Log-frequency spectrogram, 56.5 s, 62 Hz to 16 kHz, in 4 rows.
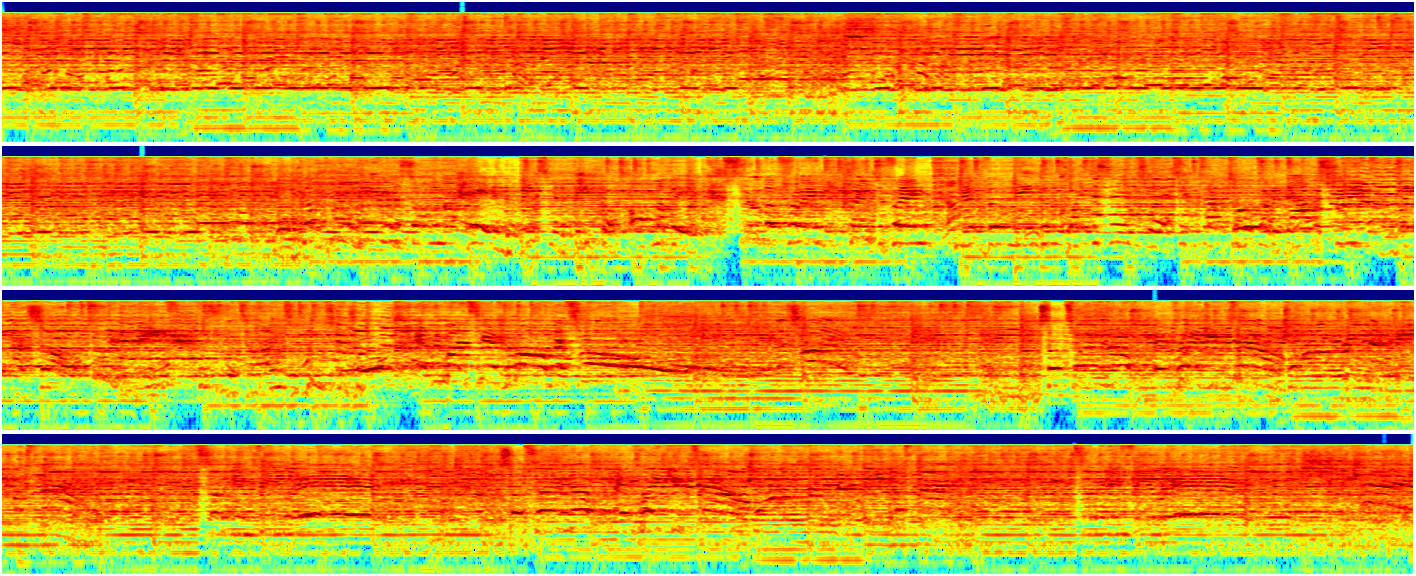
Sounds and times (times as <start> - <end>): Music: 0.0 - 56.4.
